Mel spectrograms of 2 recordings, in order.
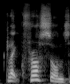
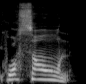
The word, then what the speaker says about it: croissant: Because I guess like other layered foods, like croissants are technically just like millions of layers of like doughy bread, right?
